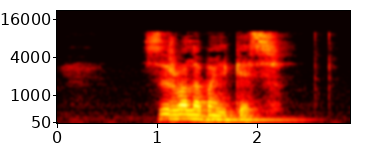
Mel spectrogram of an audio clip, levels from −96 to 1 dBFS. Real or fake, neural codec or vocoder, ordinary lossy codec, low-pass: real; none; MP3, 96 kbps; 9.9 kHz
